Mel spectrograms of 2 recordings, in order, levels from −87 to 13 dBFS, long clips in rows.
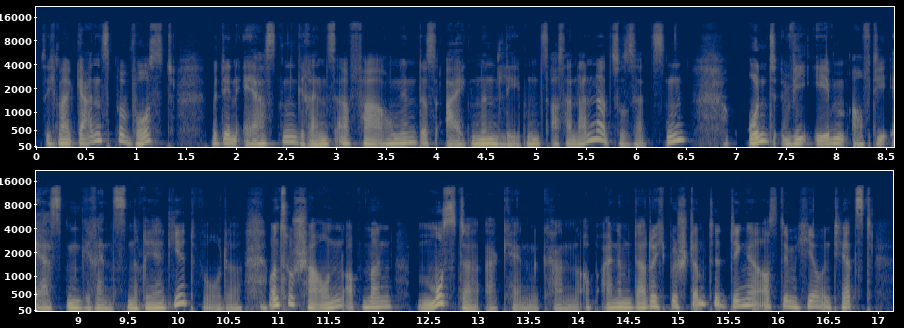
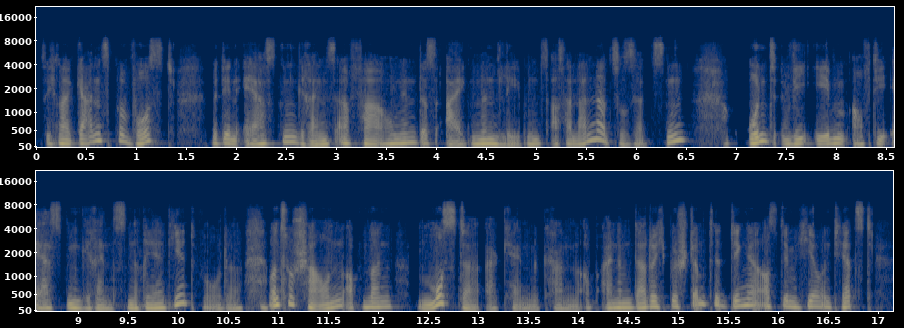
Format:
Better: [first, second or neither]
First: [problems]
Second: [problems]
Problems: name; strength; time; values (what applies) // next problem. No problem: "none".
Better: first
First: none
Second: garbled, watery; slightly; nothing above 8 kHz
